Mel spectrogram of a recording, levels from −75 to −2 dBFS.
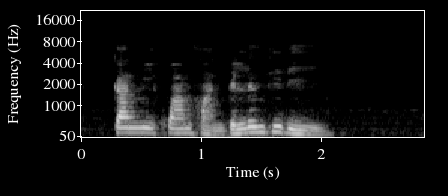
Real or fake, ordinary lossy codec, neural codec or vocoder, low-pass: real; AAC, 32 kbps; none; 7.2 kHz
